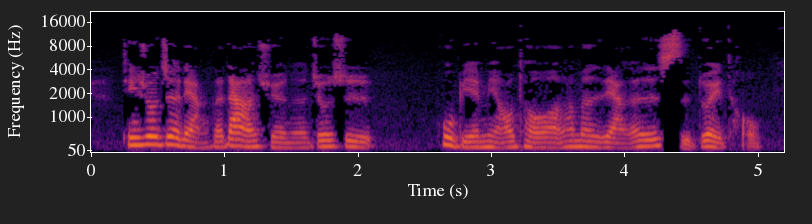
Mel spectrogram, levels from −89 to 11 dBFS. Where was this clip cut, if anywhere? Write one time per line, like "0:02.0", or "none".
none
